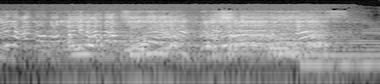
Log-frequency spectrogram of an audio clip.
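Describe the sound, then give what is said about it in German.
A large crowd of residents in a district of Aleppo, Syria, cheering regime soldiers, chants the slogan "God, Syria, Bashar and nothing else" together, many voices shouting loudly, with a dense, sustained roar of overlapping voices throughout. “Gott, Syrien, Bashar und sonst nichts, rufen sie.”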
